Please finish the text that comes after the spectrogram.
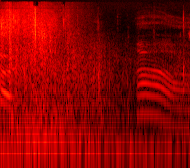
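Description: A Confringo explosive spell goes off in a video game with a short, booming burst of blast noise, and a character's voice follows right after.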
